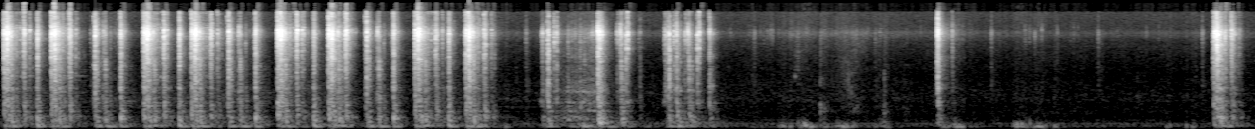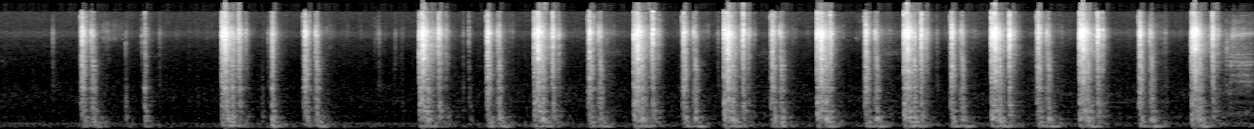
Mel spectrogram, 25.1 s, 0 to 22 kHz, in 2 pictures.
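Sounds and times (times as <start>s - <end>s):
manual typewriter keystrokes: 0.0s - 7.2s, 12.0s - 12.5s, 13.3s - 24.9s.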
